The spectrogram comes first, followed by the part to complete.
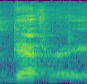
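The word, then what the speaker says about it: Deathrae: album for death ray that's death ray yeah it's a weird spell it DX e t h r a e yes that's what I'm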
